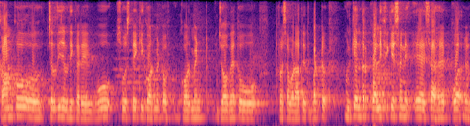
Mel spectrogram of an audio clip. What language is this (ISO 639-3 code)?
hin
